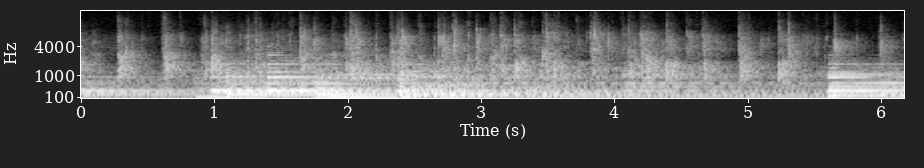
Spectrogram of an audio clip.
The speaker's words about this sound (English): It's good to have our visitors here. Amen. Why don't we give them a hand clap of praise?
